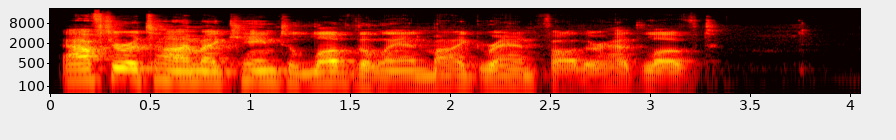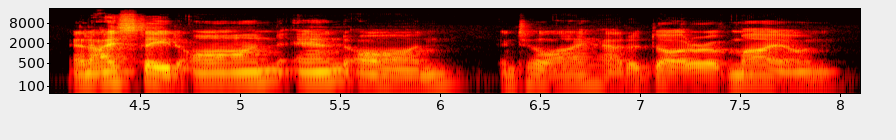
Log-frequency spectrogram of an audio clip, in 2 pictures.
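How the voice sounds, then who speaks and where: Low-voiced man reading a storybook aloud. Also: moderate pace, a bit bright. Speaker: storybook reader. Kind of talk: scripted read-aloud narration of a picture book.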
